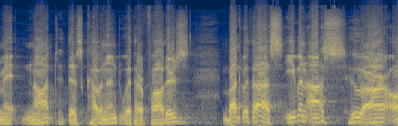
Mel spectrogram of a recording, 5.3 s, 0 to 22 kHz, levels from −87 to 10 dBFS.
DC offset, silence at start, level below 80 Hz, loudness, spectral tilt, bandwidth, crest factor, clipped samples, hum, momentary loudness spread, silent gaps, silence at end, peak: under 0.1%; 0 s; -36 dBFS; -7 LUFS; -4.5 dB/octave; 19.5 kHz; 8 dB; 4%; none; 6 LU; none; 0 s; 0 dBFS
